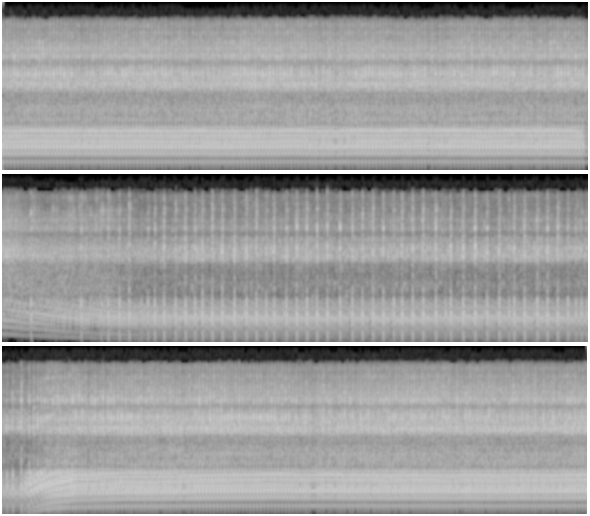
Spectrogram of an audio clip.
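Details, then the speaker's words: Mantis tiller small two-stroke engine after carburetor low/high-side adjustment, kill switch fitted and loose engine secured: buzzes at a steady high speed, drops to a clean ticking idle it couldn't hold before, then picks up smoothly; slight rocking remains; running normally. "Is working okay. So it's not trying to come up. I know it's got a little bit of rock to it, but I honestly don't know what I could do better in that situation."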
